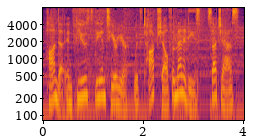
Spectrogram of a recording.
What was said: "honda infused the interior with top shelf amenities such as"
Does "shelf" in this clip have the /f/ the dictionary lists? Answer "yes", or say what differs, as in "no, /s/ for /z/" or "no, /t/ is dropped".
yes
